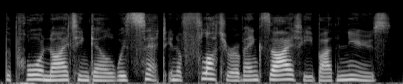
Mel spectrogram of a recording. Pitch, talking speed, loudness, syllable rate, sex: 200 Hz, 210 wpm, -18 LUFS, 5.2 syllables/s, female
